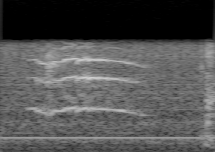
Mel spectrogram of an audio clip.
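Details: A domestic cat meows indoors, calling for someone to give it lunch; one clear, drawn-out tonal meow that rises slightly and then falls, lasting under a second, over a steady low electrical hum.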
